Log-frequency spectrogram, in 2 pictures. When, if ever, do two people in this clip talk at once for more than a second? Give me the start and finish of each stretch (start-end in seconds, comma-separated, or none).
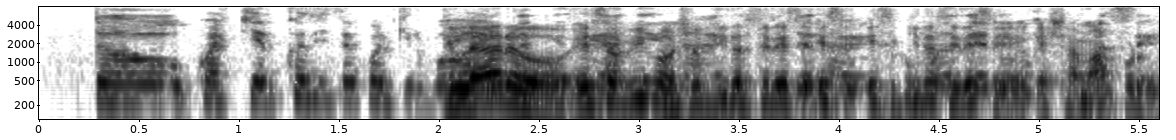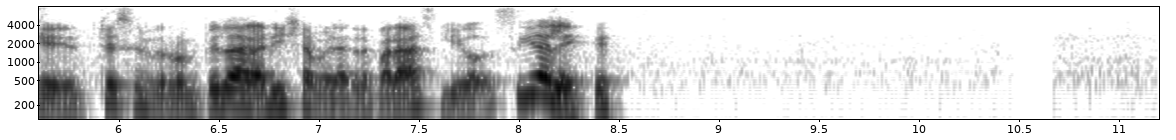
2.0-5.6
